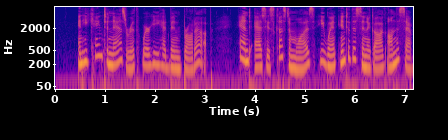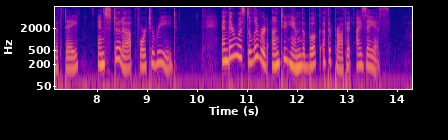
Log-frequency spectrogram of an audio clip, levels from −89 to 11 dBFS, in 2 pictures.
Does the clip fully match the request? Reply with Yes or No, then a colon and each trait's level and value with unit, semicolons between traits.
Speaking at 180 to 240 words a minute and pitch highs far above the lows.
Yes: average, 190 wpm; wide, 6.3 semitones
